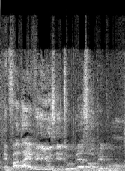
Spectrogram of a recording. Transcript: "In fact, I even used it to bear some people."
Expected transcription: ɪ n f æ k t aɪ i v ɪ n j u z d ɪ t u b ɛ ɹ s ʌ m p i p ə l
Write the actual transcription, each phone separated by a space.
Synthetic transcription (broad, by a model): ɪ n f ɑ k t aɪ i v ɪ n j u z ɪ t u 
